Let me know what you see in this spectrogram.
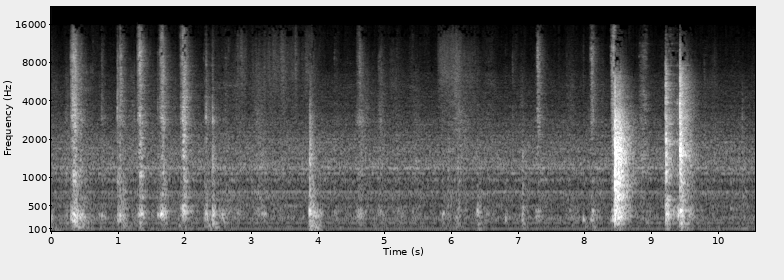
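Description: Large kitchen knife cutting through the firm rind of a carved pumpkin: a quick run of short, crisp strokes in the first couple of seconds, a single knock about four seconds in, then two louder strokes near the end.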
